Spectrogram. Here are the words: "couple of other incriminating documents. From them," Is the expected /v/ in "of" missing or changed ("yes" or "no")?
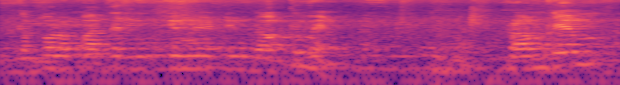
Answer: yes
